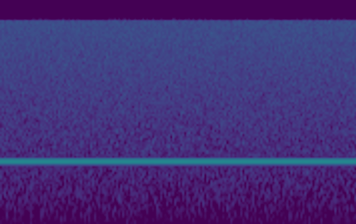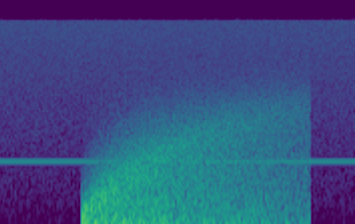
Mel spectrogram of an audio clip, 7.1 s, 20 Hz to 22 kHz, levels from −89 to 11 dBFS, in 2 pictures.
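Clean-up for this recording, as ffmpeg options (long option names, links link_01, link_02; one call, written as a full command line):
ffmpeg -i in.wav -af "adeclick=threshold=4,bandreject=frequency=1200:width=30,afftdn=noise_reduction=28:noise_floor=-44" out.wav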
